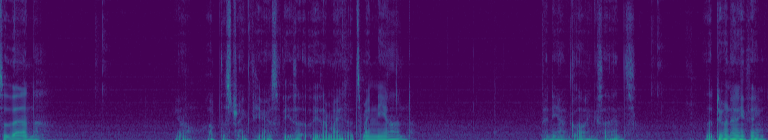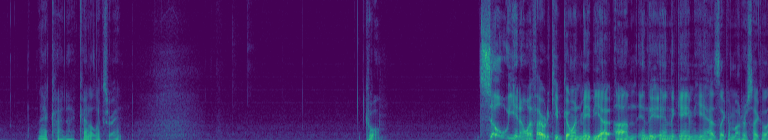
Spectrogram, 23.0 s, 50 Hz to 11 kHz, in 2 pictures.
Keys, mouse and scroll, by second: 3.8-5.1 drag, 8.2 click.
